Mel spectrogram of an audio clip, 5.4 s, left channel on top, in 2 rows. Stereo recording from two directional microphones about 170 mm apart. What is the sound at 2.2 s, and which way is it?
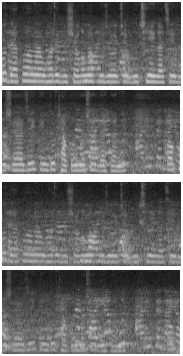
Speech, 40° left (ahead or behind).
